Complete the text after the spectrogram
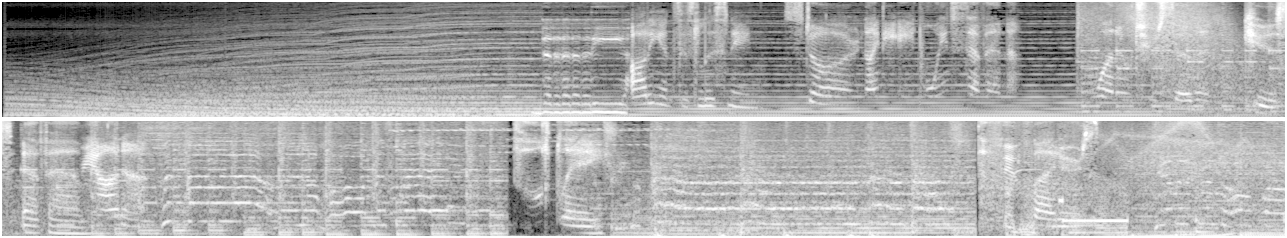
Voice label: CHR TOP 40 RADIO IMAGING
